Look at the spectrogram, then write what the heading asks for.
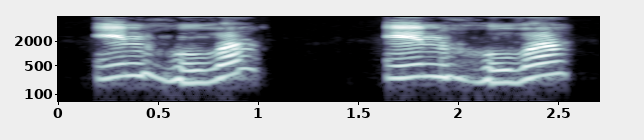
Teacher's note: ان ہوا، واو کو لمبا نہیں کرنا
